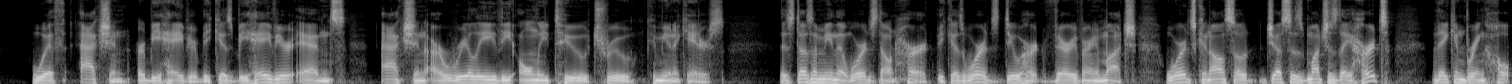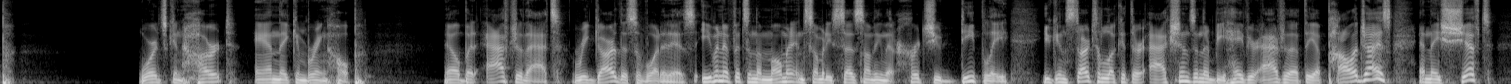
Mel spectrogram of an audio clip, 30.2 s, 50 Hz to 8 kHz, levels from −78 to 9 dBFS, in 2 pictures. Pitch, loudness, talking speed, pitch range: 105 Hz, -13 LUFS, 180 wpm, 95-120 Hz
